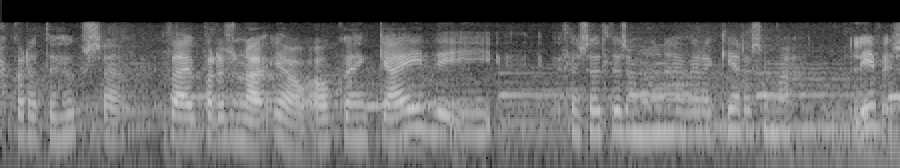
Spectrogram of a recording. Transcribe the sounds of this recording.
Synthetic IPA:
kaɾat̪ahʏksa | θaðɛɾpaːɾasɔːnajaːwʔa̰ːwkʰvɛːðɪncaːjðɪi | θɛsaœt̪lʏsɛmhanːahɛvɛːɾɪðacɛːɾasaːma̰lɪːvɪ̰̥

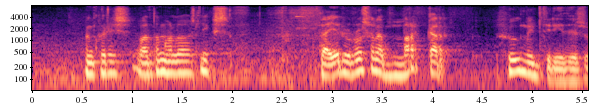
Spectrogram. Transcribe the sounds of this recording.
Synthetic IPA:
œŋkʰvɛɾɪsvant̪amaːwlaast̪liːks | θaðɛɾʏrɔːsalɛɣmarkaɾ | hʏɣmɪnt̪ɾiːðɪs

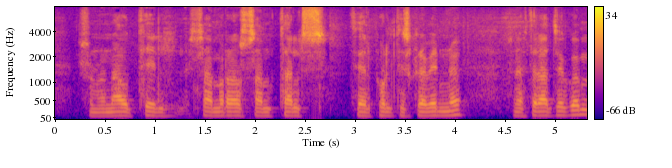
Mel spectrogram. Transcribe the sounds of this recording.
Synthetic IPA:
swɔːnanaːwt̪ʰɪlsamɾawsːamt̪ʰalsθʰɛðɾ̥pʰolɪt̪iskɾavɪnːʏ | sɛmɛft̪ɪɾaːt̪vɪk̬ʏm

